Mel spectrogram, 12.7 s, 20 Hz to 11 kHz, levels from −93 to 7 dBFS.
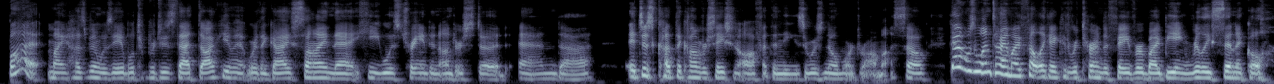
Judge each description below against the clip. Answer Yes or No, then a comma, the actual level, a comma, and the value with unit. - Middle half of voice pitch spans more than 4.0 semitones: No, average, 3.4 semitones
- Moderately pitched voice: Yes, medium, 180 Hz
